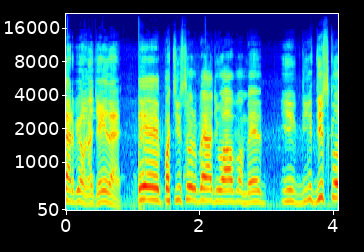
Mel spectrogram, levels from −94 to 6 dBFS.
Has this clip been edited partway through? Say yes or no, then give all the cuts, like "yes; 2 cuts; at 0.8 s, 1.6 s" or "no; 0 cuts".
yes; 1 cut; at 1.1 s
